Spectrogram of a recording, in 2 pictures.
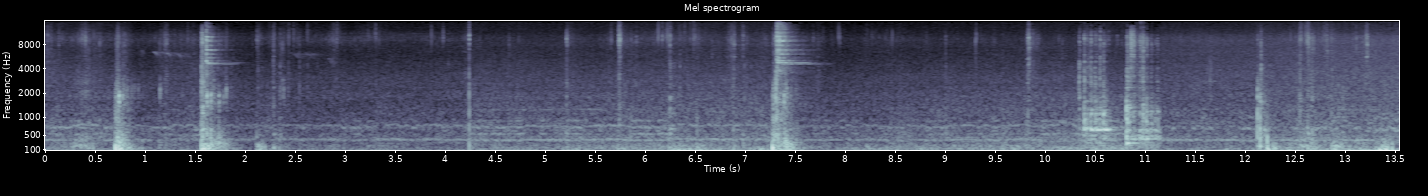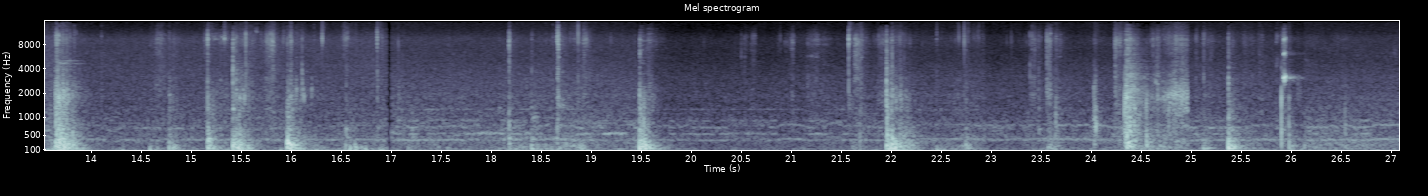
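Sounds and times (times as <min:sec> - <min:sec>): kick scooter clattering on board: 0:00.3 - 0:02.6, 0:05.7 - 0:07.8, 0:21.6 - 0:26.1.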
